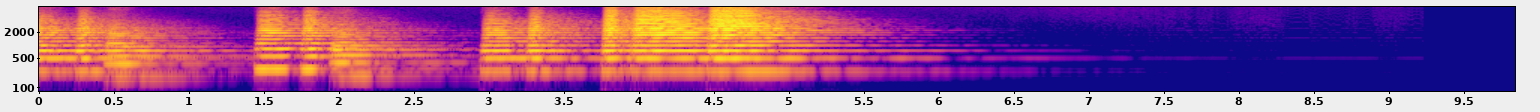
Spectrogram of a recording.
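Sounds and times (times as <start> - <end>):
French horn duets: 0.0 - 0.9, 1.5 - 5.4.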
